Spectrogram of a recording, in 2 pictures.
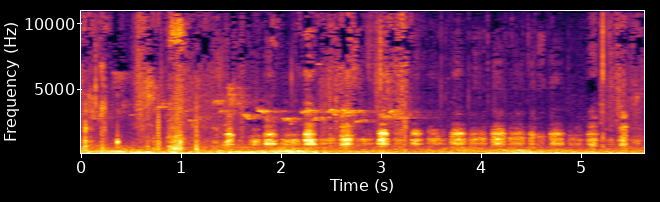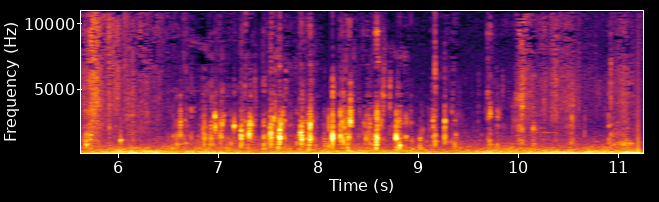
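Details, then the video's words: In the summer heat, a dog laps water. Quick wet tongue strokes come in bursts, denser early and thinning later, with a steady low rumble beneath and a sharp knock at the very end. "더운 여름 강아지가 목 축일 때 나는 소리 The sound of dogs on their throats in the hot summer"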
